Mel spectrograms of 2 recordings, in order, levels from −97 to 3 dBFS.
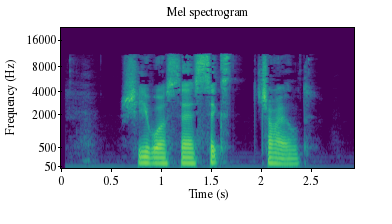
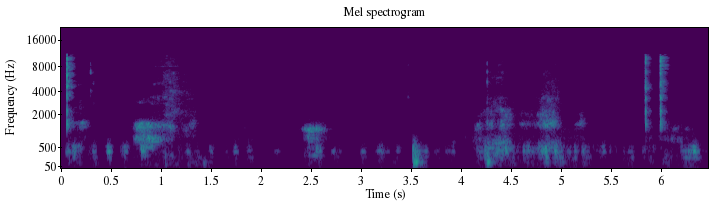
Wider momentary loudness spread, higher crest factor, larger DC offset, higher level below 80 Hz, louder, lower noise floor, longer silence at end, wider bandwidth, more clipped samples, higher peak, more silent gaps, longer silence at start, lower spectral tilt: second, 10 LU vs 16 LU; second, 20 dB vs 40 dB; neither; first, -56 dBFS vs -90 dBFS; first, -21 LUFS vs -54 LUFS; second, -56 dBFS vs under -90 dBFS; first, 0.45 s vs 0.1 s; about the same, 11.5 kHz vs 11 kHz; neither; first, -4 dBFS vs -18 dBFS; neither; first, 0.6 s vs 0.05 s; first, -4 dB/octave vs -1.5 dB/octave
